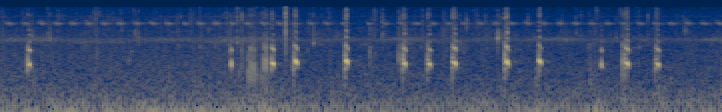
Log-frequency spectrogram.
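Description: A frog gives short, clipped tonal notes in an irregular series over a steady insect hum.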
